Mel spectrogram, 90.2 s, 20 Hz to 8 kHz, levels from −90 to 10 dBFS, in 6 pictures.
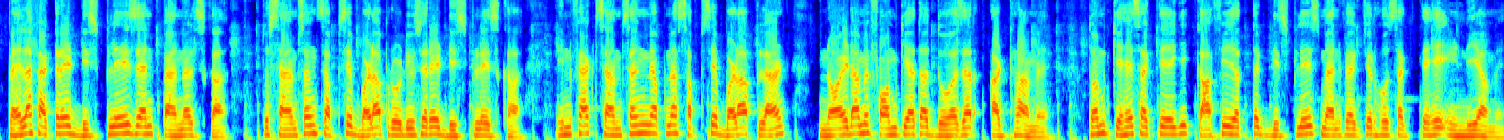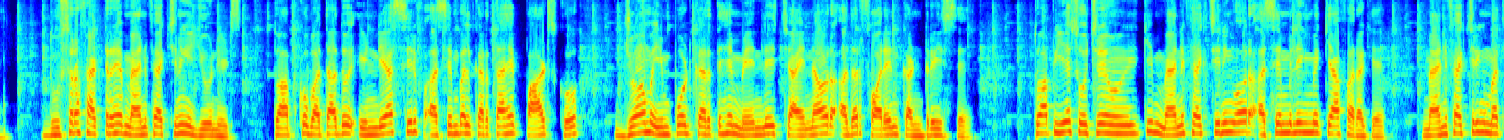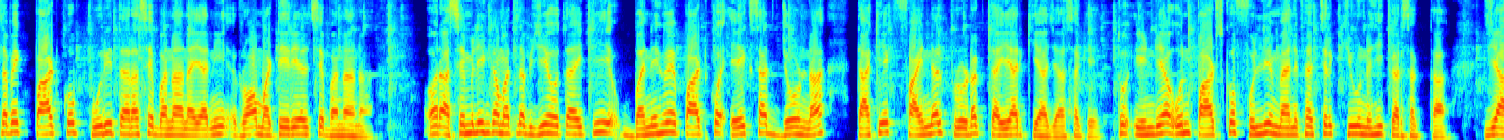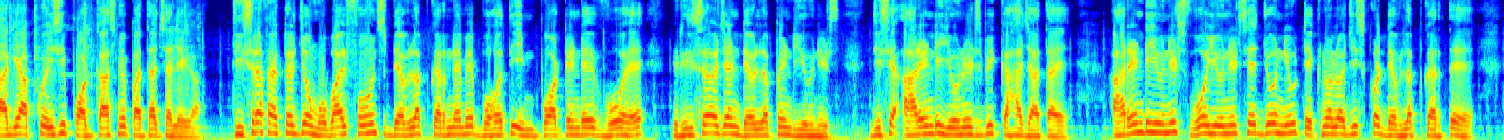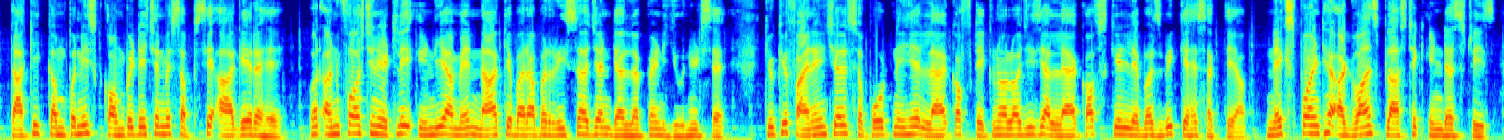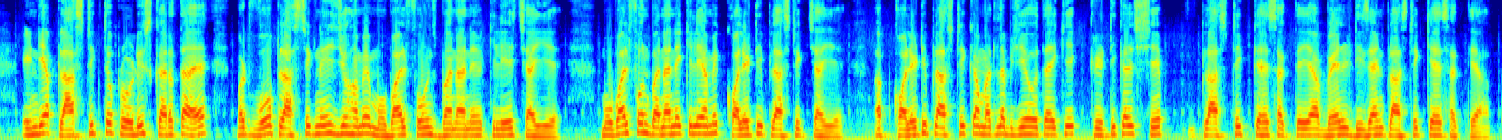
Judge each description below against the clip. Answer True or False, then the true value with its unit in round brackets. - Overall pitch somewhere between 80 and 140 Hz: False (150 Hz)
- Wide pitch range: False (4.4 semitones)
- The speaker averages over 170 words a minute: True (185 wpm)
